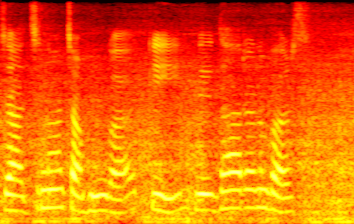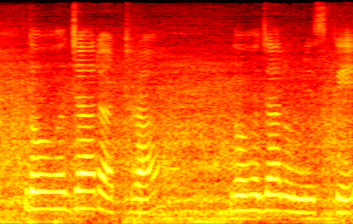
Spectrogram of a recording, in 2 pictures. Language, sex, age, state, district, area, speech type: Hindi, female, 45-60, Madhya Pradesh, Chhindwara, rural, read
